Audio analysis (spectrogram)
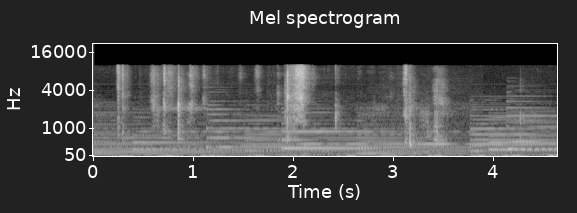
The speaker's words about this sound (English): I'm shuffling my cards.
